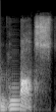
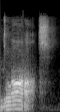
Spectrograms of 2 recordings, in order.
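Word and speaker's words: glace: So a gloss. That's what this is. That's how it's pronounced. It's a gloss.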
